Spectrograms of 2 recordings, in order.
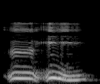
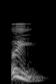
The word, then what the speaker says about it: ㅢ: If you say ui, it made already two syllables, so it's wrong. Please make just one syllable. Say ui.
